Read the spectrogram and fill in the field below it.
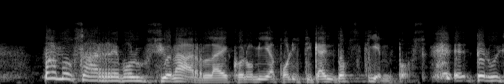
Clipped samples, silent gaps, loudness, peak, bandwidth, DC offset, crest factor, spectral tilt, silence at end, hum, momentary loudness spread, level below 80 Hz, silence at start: under 0.1%; none; -20 LUFS; -2 dBFS; 7.2 kHz; under 0.1%; 18 dB; -9 dB/octave; 0 s; none; 6 LU; -60 dBFS; 0 s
